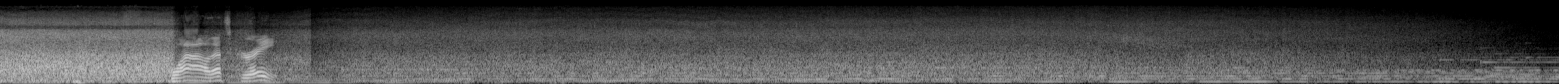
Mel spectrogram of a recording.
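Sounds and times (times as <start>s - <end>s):
flowing, foaming water: 0.0s - 15.2s
speech: 1.7s - 2.9s.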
